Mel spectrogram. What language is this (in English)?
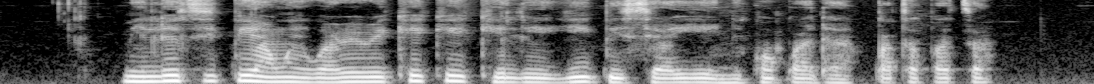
Yoruba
